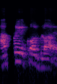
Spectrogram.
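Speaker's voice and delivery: sure statement tune, falling, no rise on "cold-blooded". Teacher showing students the second sentence is not a question, with statement intonation. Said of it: "the second sentence is not a question".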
